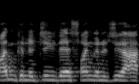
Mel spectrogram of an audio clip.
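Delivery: plain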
